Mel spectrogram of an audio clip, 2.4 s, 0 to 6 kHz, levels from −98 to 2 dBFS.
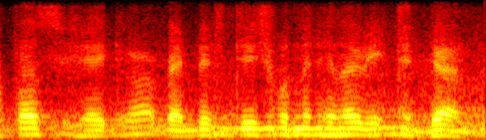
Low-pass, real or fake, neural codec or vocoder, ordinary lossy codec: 5.4 kHz; fake; codec, 16 kHz, 0.5 kbps, FunCodec, trained on Chinese and English, 25 frames a second; Opus, 16 kbps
